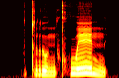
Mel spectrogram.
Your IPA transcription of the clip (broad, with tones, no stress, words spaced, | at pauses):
tru˩˦nkʰwe˥˩n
